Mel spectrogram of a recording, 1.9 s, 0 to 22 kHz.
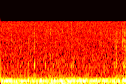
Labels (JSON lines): {"label": "anthrophony, boat engine", "recorder": "SoundTrap 300"}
